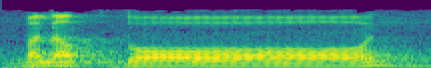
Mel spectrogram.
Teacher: و بعد اینجا نکته مهمی که هست، یکی مد ولا الضالین، دو تا مده، یه مد اول که طولانیه، یه مد کوتاه که مال صدای ای هست که کوتاه‌تره، و تشدید لام هم اینجا خیلی مهمه.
